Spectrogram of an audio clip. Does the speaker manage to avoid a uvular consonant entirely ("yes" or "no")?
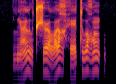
no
